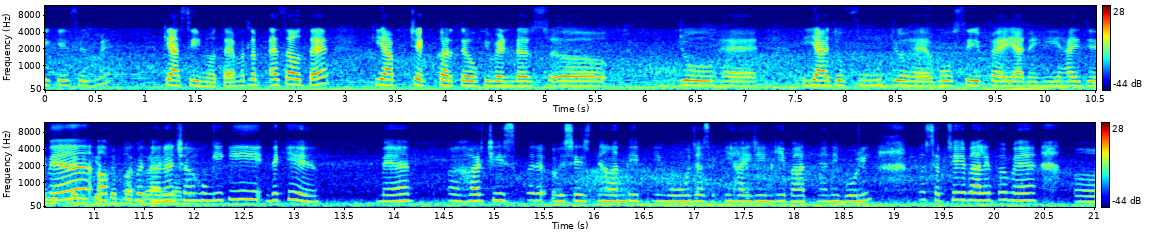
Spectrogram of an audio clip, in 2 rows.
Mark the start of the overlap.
10.5 s

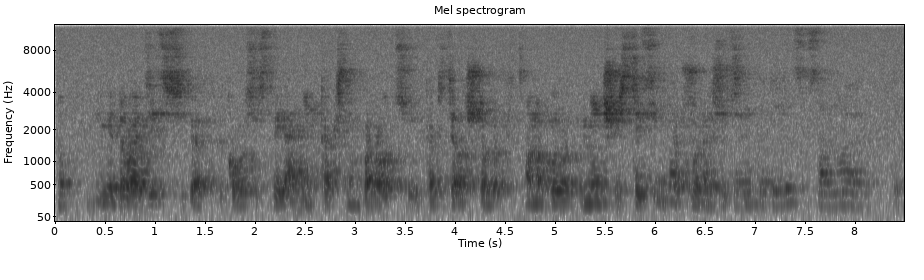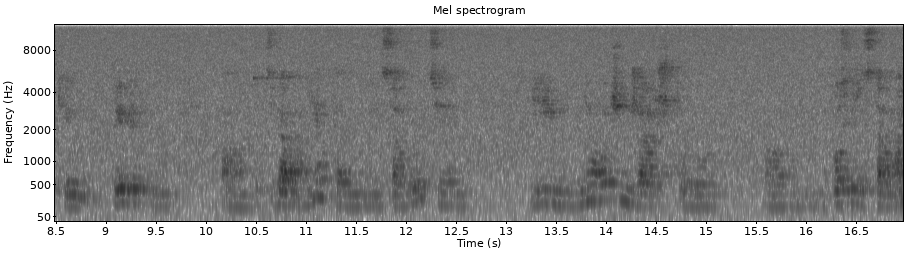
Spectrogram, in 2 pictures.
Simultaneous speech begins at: 5.8 s

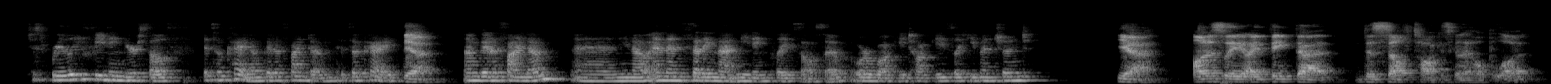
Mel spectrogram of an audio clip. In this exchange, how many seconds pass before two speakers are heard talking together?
none

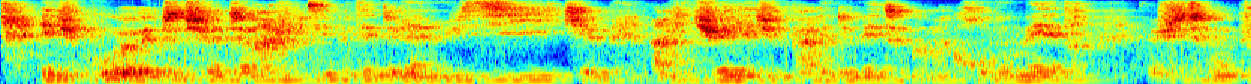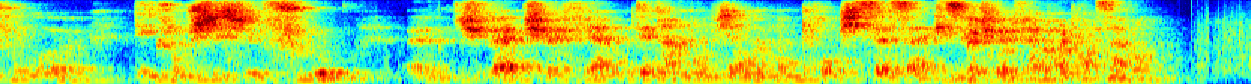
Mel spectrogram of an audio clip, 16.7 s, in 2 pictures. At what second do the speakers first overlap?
14.6 s

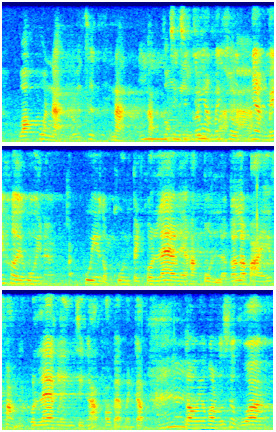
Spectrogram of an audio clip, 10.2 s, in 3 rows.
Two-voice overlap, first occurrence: 1.7 s

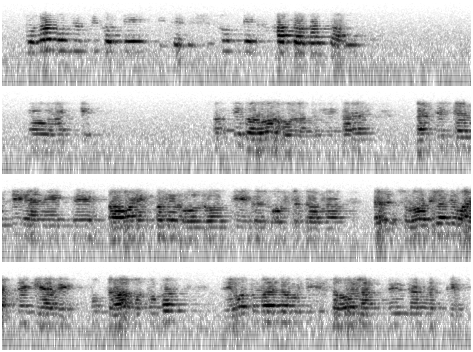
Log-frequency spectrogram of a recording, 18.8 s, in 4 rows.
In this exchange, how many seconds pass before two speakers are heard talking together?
none

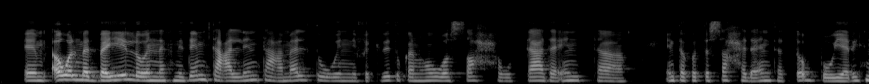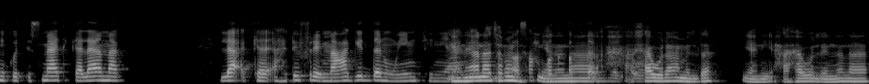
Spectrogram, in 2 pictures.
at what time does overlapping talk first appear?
13.2 s

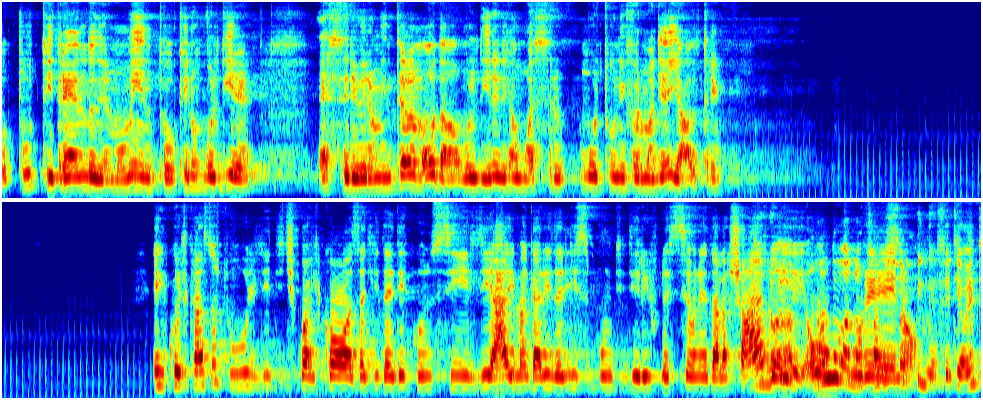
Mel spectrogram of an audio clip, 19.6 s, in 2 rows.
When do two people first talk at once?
17.3 s

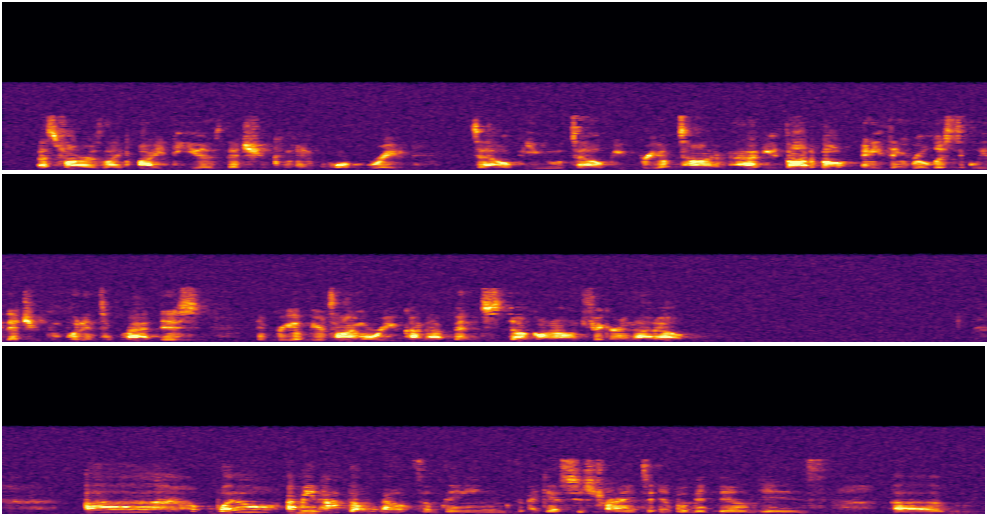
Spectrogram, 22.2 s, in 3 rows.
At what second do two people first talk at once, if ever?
none

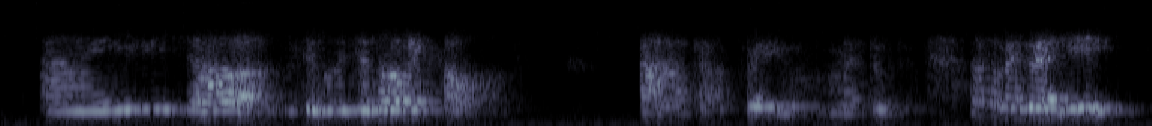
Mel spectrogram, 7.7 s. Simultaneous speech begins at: none

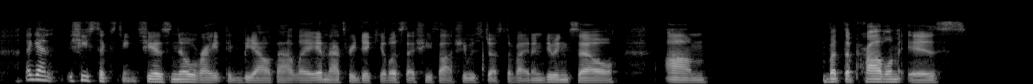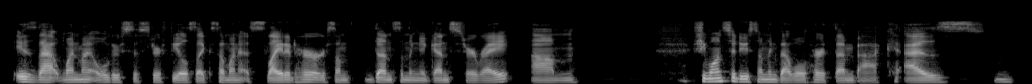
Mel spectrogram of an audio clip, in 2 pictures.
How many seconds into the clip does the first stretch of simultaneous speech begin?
none

